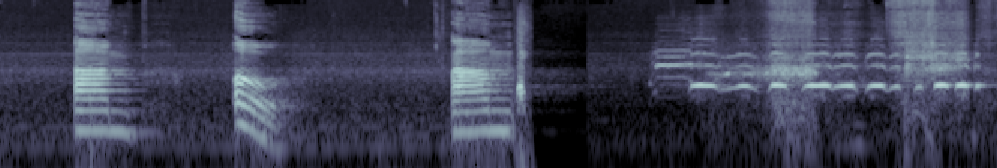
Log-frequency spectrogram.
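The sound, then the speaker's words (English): Three short, harsh honking squawks, then a person whistles a wavering, warbling whistle that rises and dips in quick runs, fairly loud, with no talking. “I'm trying to whistle with you.”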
